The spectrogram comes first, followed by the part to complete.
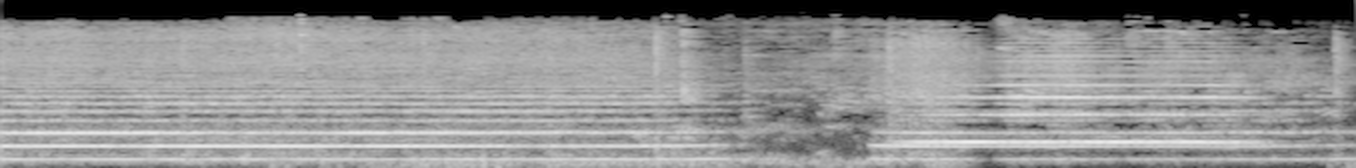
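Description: Locomotive air horn sounding two long multi-note blasts: the first runs until about halfway through, and the second starts about a second later and holds to the end. Beneath the horn, passenger coaches rumble past on the track.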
